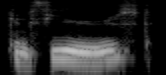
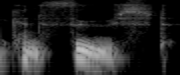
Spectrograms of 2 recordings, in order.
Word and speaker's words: confused: And for pronunciation here, you want to really get that U, confused. In other words, you don't want to say confused. No, it's you, confused.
